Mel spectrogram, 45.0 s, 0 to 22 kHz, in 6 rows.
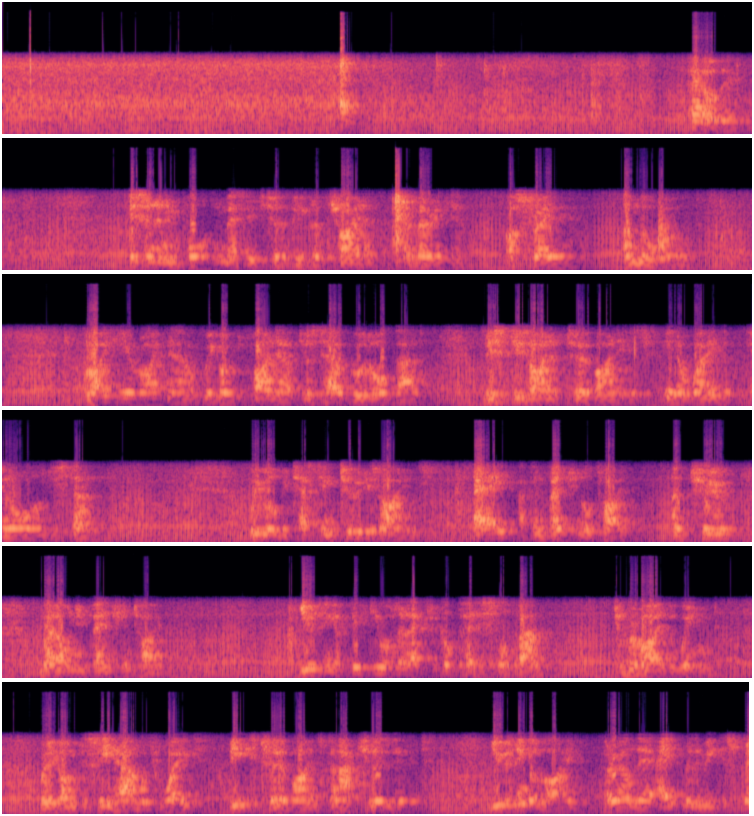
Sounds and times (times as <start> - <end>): Speech: 6.8 - 7.5, 8.8 - 14.5, 15.8 - 23.6, 25.0 - 31.7, 32.9 - 35.5, 36.1 - 37.2, 37.8 - 41.8, 42.4 - 44.9.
